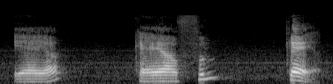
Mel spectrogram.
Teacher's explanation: During the articulation of this diphthong air, the glide movement begins from a position in between front half close and half open and moves in the direction of RPA. The lips are unrounded for the both elements.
